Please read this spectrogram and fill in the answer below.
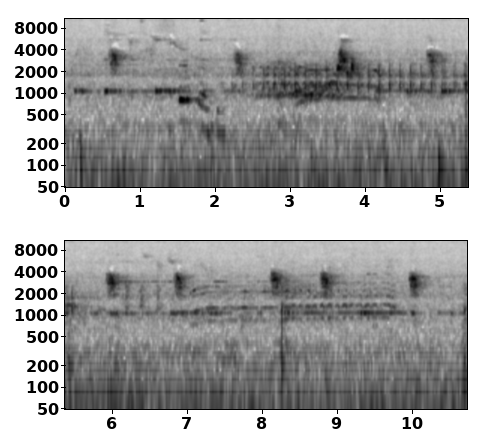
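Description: Faint birdsong: short high chirps repeating about once a second, with a quick trill a few seconds in.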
